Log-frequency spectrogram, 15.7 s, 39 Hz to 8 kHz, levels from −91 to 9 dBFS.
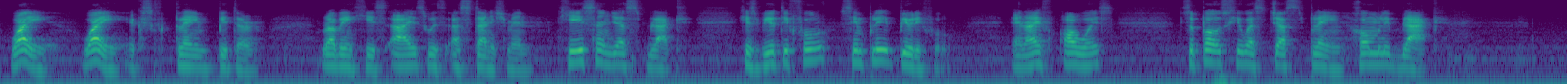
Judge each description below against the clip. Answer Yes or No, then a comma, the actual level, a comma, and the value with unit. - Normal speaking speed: No, slow, 105 wpm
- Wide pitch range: No, average, 4.4 semitones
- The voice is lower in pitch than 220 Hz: Yes, low, 135 Hz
